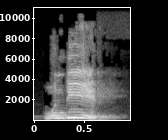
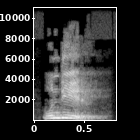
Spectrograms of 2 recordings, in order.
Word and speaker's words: undir: Undir. This UN become and D-I-R become dir. Undir.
